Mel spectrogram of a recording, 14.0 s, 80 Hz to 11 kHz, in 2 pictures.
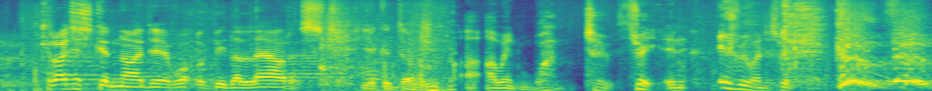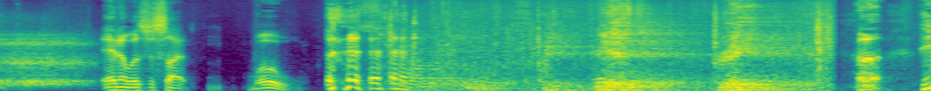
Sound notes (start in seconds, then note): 6.2 all chant in dwarven; 11.1 all chanting in dwarven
